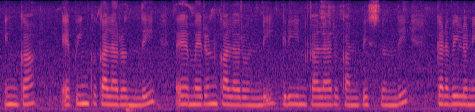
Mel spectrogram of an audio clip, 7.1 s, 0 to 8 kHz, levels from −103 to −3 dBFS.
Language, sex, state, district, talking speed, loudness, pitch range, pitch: Telugu, female, Andhra Pradesh, Guntur, 120 wpm, -39 LUFS, 205-220 Hz, 215 Hz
